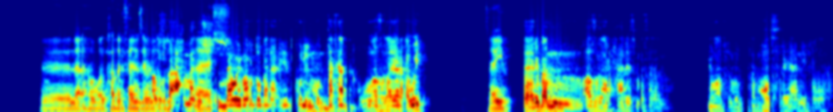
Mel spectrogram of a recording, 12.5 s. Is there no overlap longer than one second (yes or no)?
no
